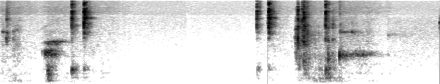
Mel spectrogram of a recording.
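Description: Sharp computer mouse clicks come in two quick bursts, a pair and then a run of several, close and quiet with a silent gap between.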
